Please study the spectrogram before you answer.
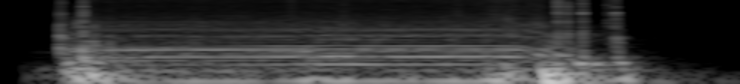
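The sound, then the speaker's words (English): A car's power window closes: a steady electric motor whine with a slight rising pitch runs for about a second and a half, framed by a clunk as it starts and a firm thump as it seals shut. “Now close that window and stop wagging your tail around.”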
